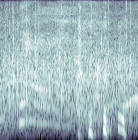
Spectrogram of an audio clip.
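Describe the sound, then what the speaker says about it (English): Brief burst of crowd cheering and applause as a sound effect, a dense clapping wash with a few whoops and louder peaks toward the end, with a voice briefly over it. "And the crowd goes wild."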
